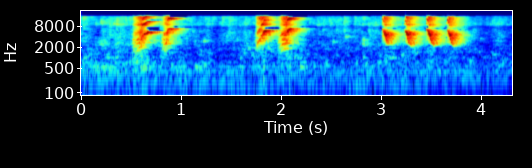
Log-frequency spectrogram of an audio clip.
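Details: Songbird singing 'isian' fill-in song: two pairs of rasping high chirps, then a quick, evenly spaced series of four clear, bright high notes.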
